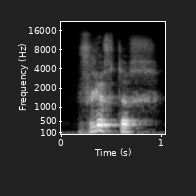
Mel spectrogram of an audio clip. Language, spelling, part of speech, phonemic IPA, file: Dutch, vluchtig, adjective, /ˈvlʏxtəx/, Nl-vluchtig.ogg
- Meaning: 1. volatile (evaporating readily) 2. superficial (shallow, not thorough) 3. fleeting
